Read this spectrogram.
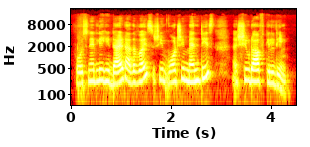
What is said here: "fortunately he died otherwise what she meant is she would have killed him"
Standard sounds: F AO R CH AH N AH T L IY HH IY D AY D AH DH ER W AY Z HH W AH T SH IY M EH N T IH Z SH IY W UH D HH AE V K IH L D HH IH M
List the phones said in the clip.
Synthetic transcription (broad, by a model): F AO R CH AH N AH T L IY HH IY D AY D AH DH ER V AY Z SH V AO T SH IY M EH N T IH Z SH IY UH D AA F K IH L D HH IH M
